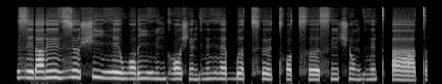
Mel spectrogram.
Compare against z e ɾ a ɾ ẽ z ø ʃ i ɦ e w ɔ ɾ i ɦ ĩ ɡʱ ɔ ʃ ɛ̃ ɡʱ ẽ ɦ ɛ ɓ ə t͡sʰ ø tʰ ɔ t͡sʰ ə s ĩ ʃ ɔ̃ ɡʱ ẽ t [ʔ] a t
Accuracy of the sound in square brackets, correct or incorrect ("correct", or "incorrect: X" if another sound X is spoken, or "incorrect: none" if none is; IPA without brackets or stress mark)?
correct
